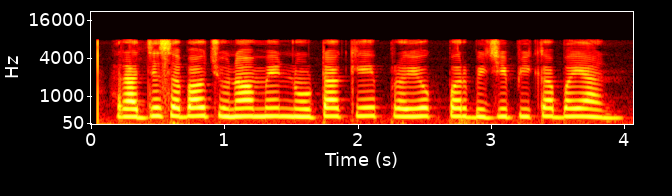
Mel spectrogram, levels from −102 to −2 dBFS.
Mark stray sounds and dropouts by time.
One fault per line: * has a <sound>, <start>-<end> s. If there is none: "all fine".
all fine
